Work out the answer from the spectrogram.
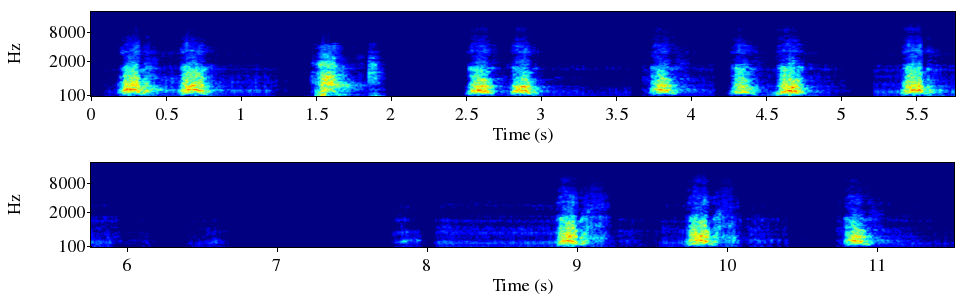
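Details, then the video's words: German Shepherd delivering loud, deep barks, often in pairs, about fifteen in total, with a pause of a couple of seconds midway before the barking resumes. "Sonido de pastor alemán"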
